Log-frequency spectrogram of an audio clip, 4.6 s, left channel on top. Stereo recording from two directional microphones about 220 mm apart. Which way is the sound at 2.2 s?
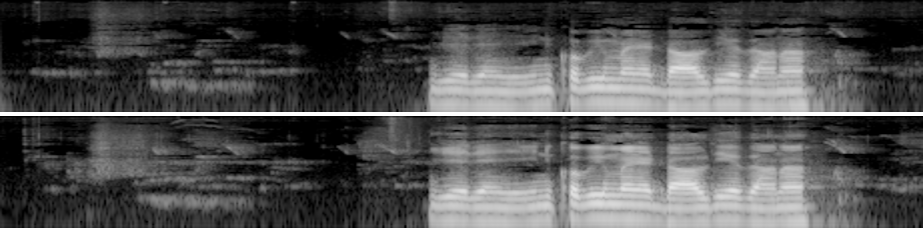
15° right (ahead or behind).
